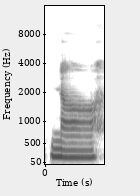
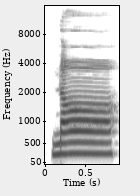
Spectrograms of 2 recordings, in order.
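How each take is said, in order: First: The pitch goes down on the word. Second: The pitch stays flat on the word. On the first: The speaker calls it wrong. "don't lower your voice" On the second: The speaker calls it right. "but it's just nah"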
